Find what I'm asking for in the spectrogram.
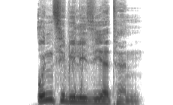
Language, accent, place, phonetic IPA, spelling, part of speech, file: German, Germany, Berlin, [ˈʊnt͡siviliˌziːɐ̯tn̩], unzivilisierten, adjective, De-unzivilisierten.ogg
- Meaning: inflection of unzivilisiert: 1. strong genitive masculine/neuter singular 2. weak/mixed genitive/dative all-gender singular 3. strong/weak/mixed accusative masculine singular 4. strong dative plural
